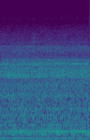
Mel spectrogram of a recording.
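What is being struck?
Nothing is struck.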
